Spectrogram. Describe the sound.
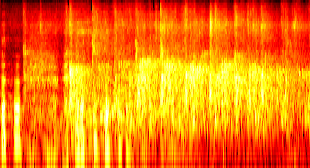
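An internet security lecture audience breaks into applause as the researcher and PhD-student assistants stand up, a steady, dense patter of many hands clapping that holds at a moderate level for the whole moment, with a brief voice at the very start.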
